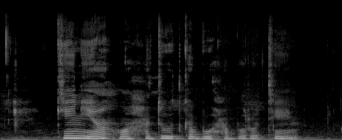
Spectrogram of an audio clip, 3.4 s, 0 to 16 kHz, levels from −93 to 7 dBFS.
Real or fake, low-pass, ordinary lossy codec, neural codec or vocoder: real; 14.4 kHz; none; none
